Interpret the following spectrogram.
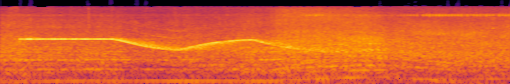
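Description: A single siren-like tone holds high for about a second, slides down, rises back and then falls away. Under it a city bus engine runs as the bus passes close by.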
